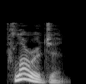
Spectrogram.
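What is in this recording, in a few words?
"florigen", British English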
